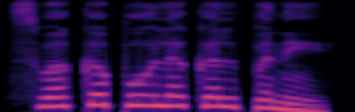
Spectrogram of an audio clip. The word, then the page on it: ಸ್ವಕಪೋಲಕಲ್ಪನೆ: svakapōla kalpane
